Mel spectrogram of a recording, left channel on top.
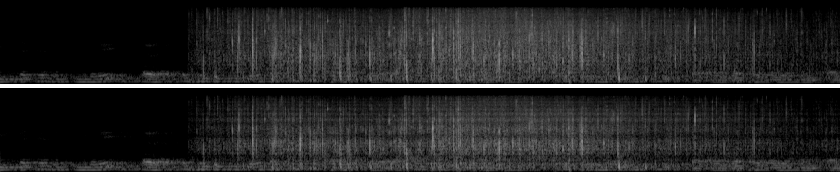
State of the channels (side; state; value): both; normal; correlation 0.92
